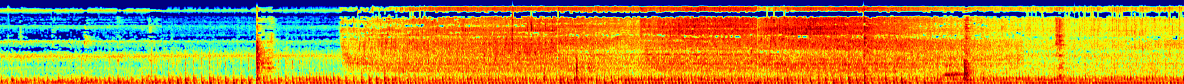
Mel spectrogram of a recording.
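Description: Unniappam batter sizzling in hot oil in the cups of a unniappam pan. The sizzling starts suddenly about a third of the way in, grows louder, then eases toward the end, with a few sharp clicks along the way.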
